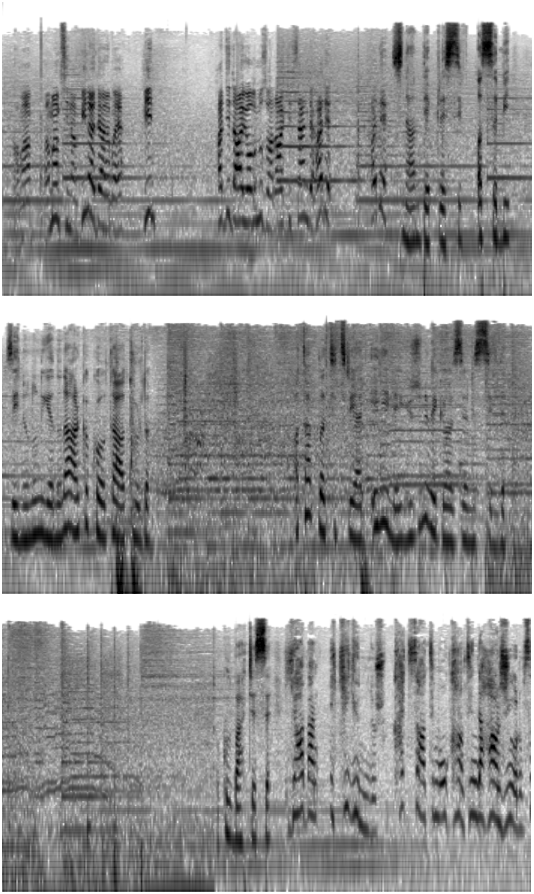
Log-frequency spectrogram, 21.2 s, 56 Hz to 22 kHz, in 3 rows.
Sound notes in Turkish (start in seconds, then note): 5.5 Müzik - Gerilim; 8.5 Kapı kapanma sesi; 8.5 Araba çalıştırma sesi; 11.4 Kapı kapanma sesi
